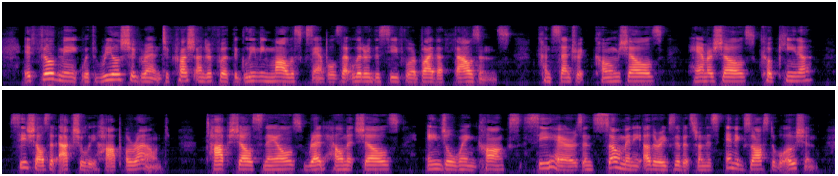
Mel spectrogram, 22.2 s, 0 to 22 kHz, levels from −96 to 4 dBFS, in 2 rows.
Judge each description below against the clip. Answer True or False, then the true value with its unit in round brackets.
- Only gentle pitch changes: True (1.8 semitones)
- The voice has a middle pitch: True (165 Hz)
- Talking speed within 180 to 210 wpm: False (140 wpm)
